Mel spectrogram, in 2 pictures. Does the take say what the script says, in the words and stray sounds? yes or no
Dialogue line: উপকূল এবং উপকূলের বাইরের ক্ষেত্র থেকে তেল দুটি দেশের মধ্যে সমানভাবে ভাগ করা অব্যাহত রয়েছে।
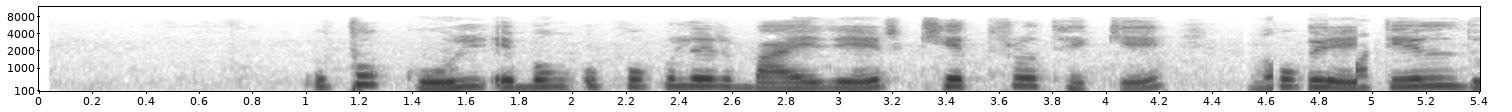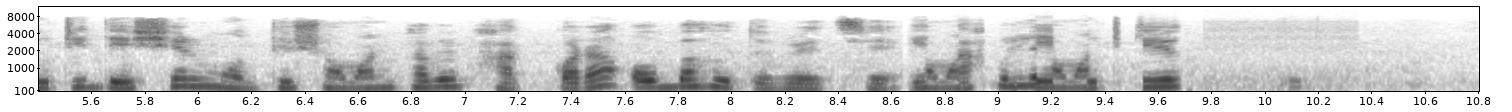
no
